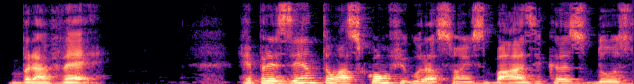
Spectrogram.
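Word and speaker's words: Bravais: vamos estudar agora os retículos de brava é a pronúncia é bravo representam as configurações básicas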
